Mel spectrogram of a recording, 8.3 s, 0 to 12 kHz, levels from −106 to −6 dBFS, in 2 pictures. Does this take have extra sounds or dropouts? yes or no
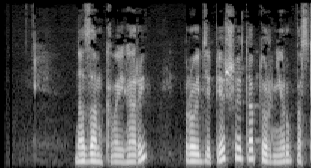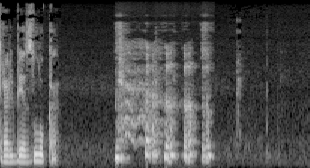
yes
